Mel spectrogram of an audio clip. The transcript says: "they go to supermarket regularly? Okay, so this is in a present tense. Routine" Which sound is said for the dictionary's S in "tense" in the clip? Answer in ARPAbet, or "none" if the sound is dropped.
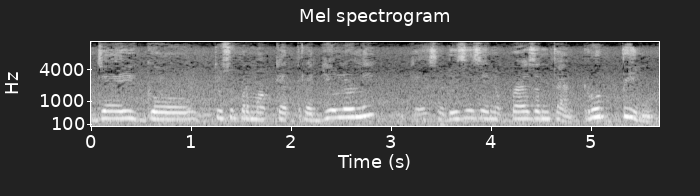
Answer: none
